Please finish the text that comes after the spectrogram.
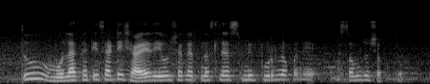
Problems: constant background noise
